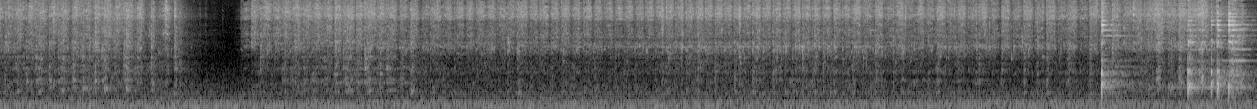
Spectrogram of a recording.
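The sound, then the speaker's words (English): Whisking olive oil into a salad dressing with minced shallots: a steady, brisk scraping and swishing of a whisk in a bowl, with a brief pause early on and a few sharper clinks near the end. “So while I'm whisking, I'm going to add my olive oil.”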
